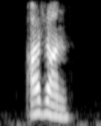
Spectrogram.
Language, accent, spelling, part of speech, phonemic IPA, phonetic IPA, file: Armenian, Eastern Armenian, աժան, adjective / adverb, /ɑˈʒɑn/, [ɑʒɑ́n], Hy-աժան.ogg
- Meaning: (adjective) alternative form of էժան (ēžan)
